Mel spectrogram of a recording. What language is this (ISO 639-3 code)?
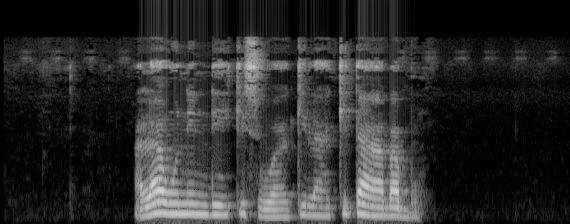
abb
